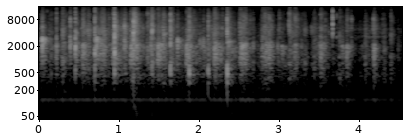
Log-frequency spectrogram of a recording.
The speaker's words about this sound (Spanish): Amén y amén. Dele un fuerte aplauso a Jesús.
